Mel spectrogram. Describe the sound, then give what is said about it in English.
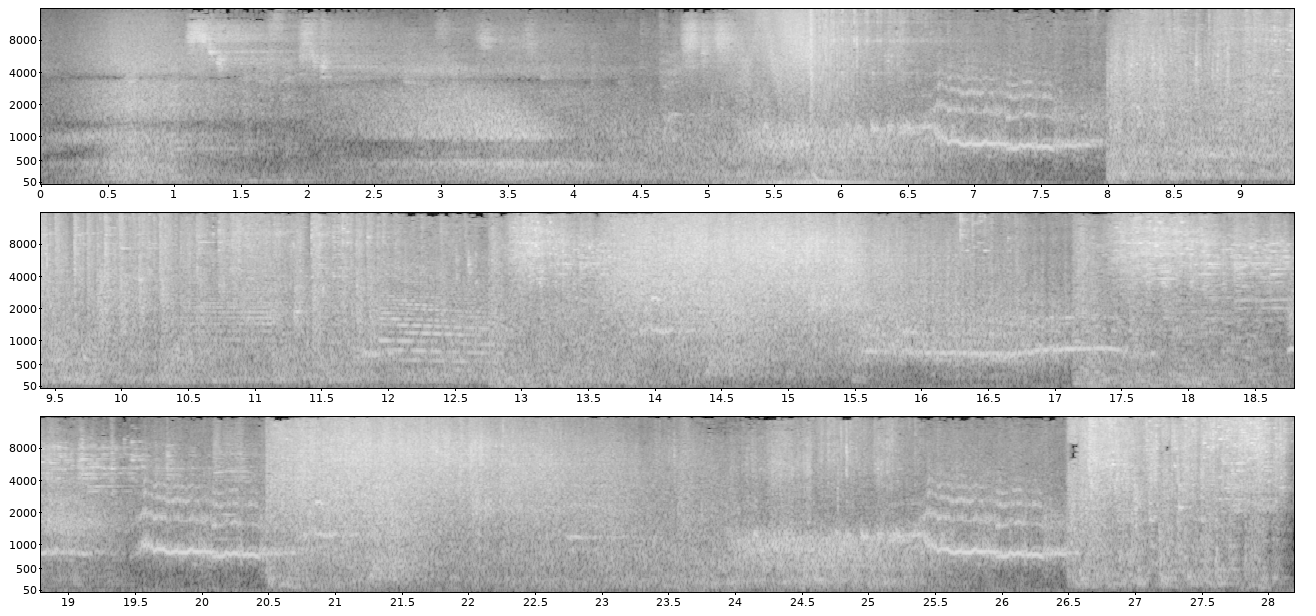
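Tires screech repeatedly and loud crashes with shattering glass burst out, a chaotic collision of two cars that stays dense and noisy throughout, with faint voices underneath. “Two cars crashing and I made it happen.”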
